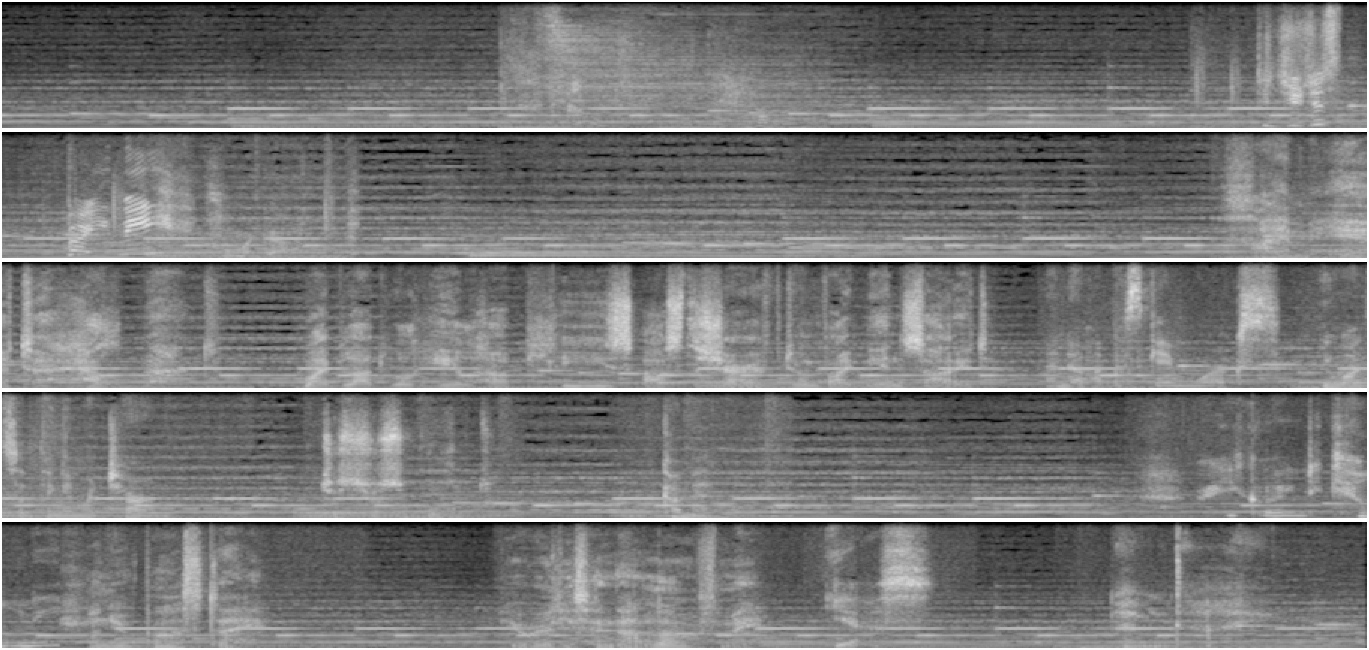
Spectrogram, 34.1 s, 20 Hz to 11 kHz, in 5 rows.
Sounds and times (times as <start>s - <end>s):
Background music: 0.0s - 34.1s.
